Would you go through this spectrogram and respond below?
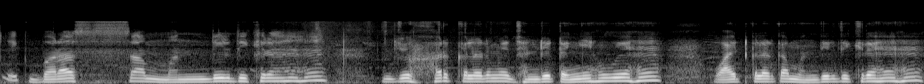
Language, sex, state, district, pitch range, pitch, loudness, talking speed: Hindi, male, Bihar, West Champaran, 120-150 Hz, 140 Hz, -14 LUFS, 145 wpm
